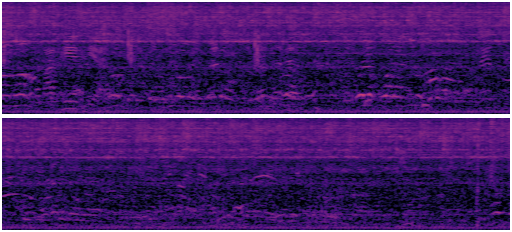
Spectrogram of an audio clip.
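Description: Near silence: faint murmur of spectators' voices over a low steady hum, with a brief slightly louder moment about three and a half seconds in.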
